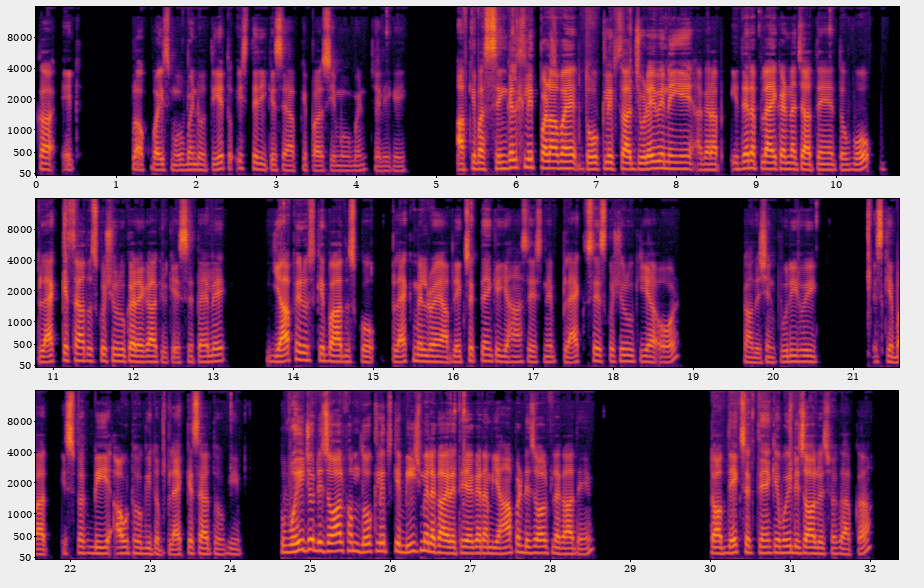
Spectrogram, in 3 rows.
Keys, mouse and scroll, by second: 4.9 Up, 5.3-7.3 drag, 7.3 Up, 9.0-11.1 drag, 11.1 space, 13.8-17.8 drag, 17.8 space, 20.2 space, 20.5 click, 21.1 space, 24.0 z, 26.7 Up, 28.6-30.3 drag, 30.9 space.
